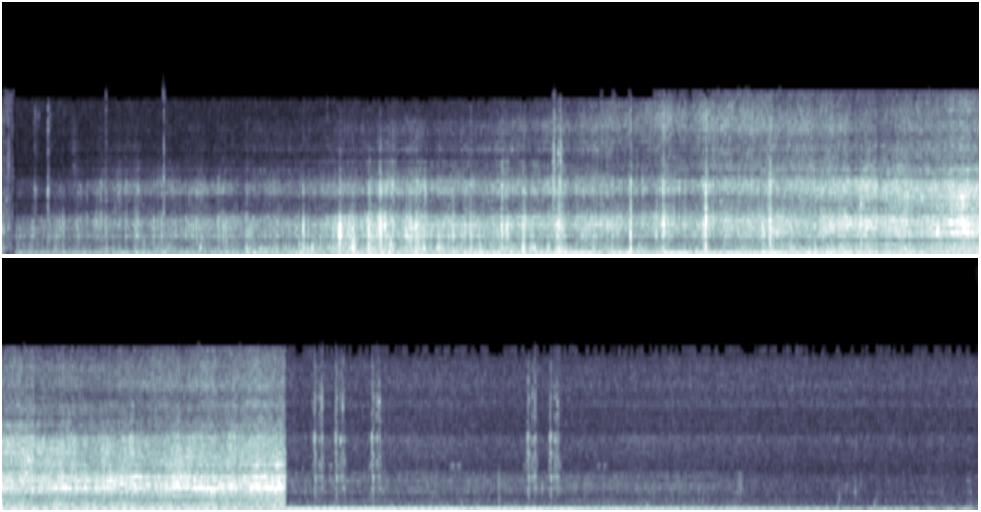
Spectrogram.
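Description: Boat engine running steadily under way, with rushing water and wind noise that builds over the first few seconds. About two-thirds through, the rushing stops abruptly and the low engine hum goes on alone.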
